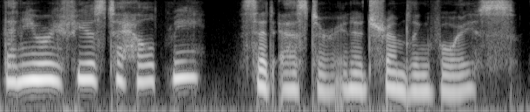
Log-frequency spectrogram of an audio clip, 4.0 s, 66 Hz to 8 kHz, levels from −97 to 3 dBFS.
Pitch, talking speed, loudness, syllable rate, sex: 210 Hz, 180 wpm, -17 LUFS, 4.6 syllables/s, female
